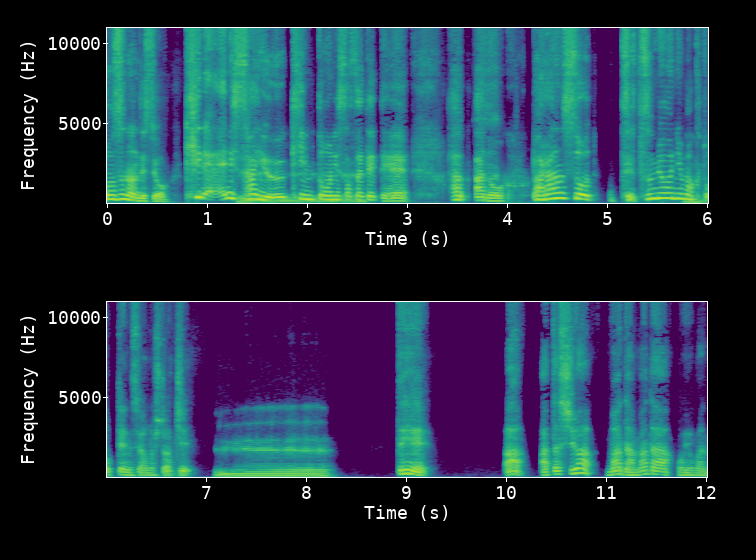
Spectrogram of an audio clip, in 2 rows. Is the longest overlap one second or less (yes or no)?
no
